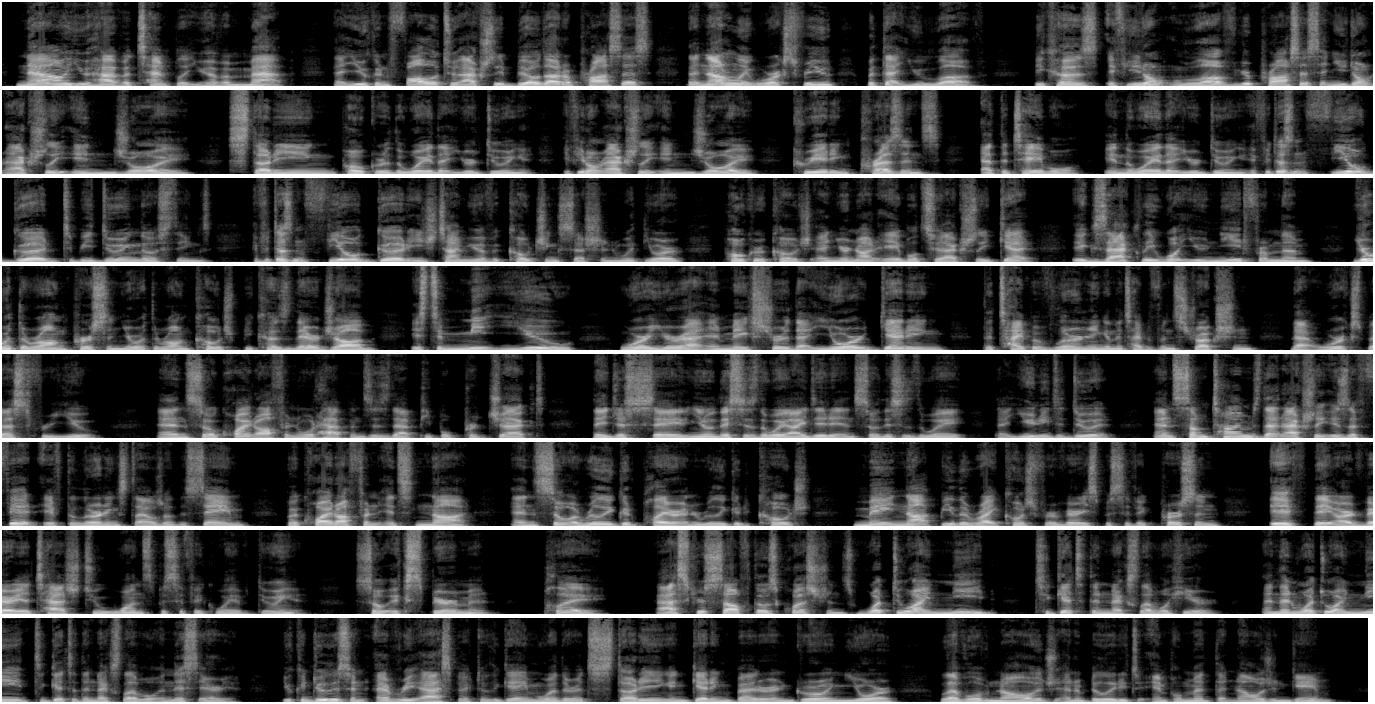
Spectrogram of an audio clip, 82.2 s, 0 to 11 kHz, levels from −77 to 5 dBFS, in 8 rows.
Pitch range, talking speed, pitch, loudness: 120-150 Hz, 215 wpm, 130 Hz, -19 LUFS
